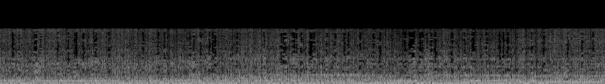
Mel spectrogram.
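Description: Sunbeam Alpine's four-cylinder engine running on the road with its solid-lifter valve lash freshly set, under a steady rush of wind and road noise. The engine note drops lower about five seconds in.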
